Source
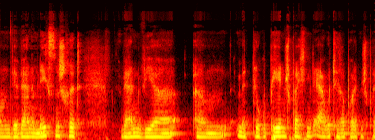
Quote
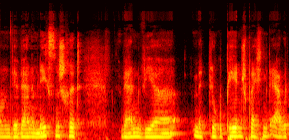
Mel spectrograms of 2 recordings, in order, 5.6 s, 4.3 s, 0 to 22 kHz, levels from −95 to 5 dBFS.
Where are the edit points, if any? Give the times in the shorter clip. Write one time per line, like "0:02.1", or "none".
0:02.9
